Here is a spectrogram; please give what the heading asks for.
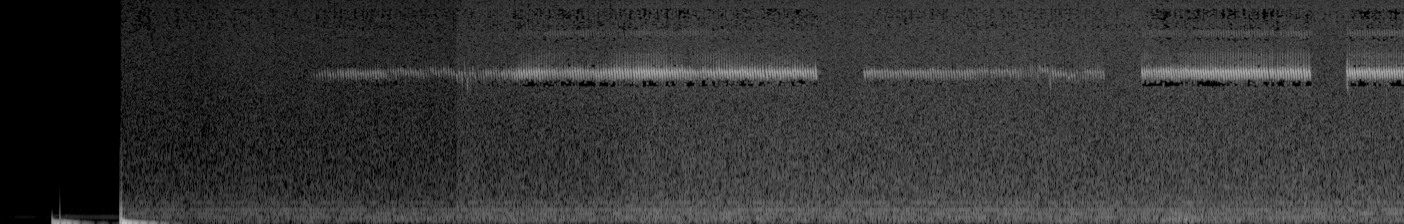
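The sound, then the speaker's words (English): A Springfield cricket sings a steady, high-pitched trill that runs almost continuously with a few short breaks, over a faint low background. A brief thump sounds at the very start. “And that is the sound of the Springfield cricket.”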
